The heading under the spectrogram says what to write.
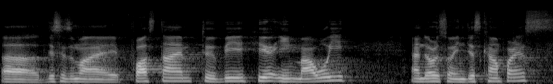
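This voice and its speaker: A man with a Japanese accent speaks at a fairly high pitch with fairly even intonation. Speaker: military officer and space policy official. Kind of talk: keynote speech. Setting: conference stage with audience. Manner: halting.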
